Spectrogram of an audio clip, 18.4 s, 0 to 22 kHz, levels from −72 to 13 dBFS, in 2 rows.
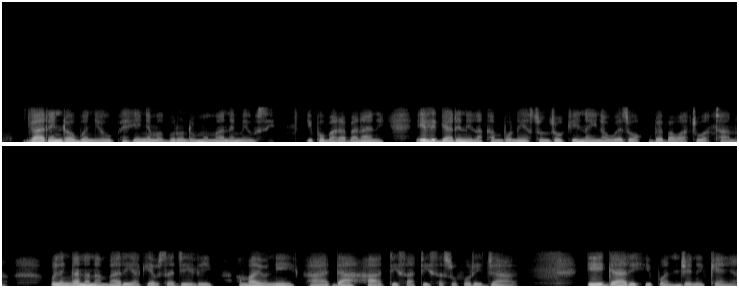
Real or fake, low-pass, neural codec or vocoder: fake; 5.4 kHz; codec, 16 kHz, about 1 kbps, DyCAST, with the encoder's durations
